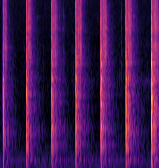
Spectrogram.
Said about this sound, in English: So I'm going to put in the first nail.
